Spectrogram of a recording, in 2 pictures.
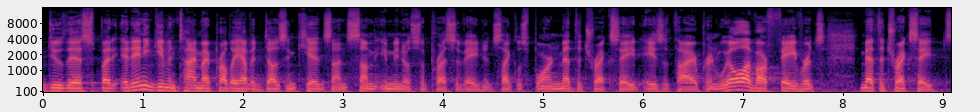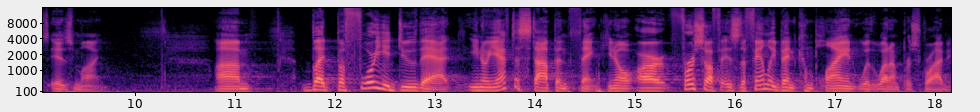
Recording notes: Recorded at the 2013 Summer SDPA Conference in St.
